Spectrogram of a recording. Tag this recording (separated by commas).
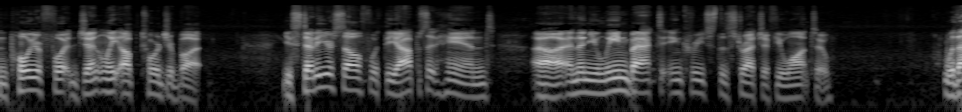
Male speech, outside, rural or natural, Speech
